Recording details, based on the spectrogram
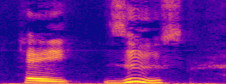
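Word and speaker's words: Jesús: 1600s look it up like the Spanish name Jesus being pronounced he Zeus but spelled like the English name Jesus meow spelling means nothing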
